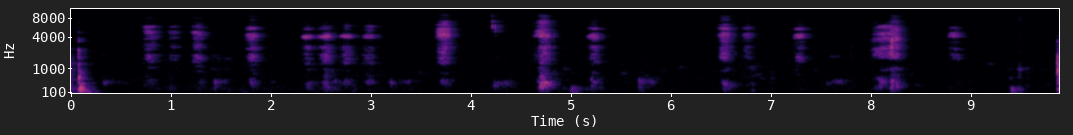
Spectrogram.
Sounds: Sniff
